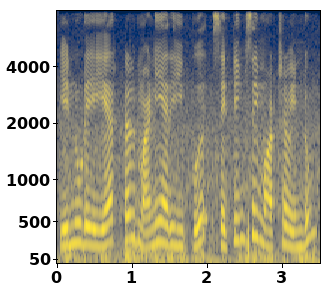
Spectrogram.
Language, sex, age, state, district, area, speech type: Tamil, female, 18-30, Tamil Nadu, Sivaganga, rural, read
